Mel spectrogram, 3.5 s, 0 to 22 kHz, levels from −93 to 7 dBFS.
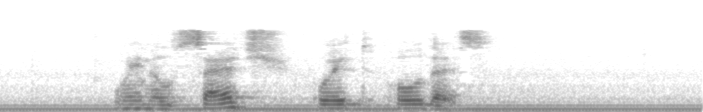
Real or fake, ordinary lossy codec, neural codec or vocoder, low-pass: fake; MP3, 32 kbps; codec, 16 kHz, 8 kbps, FunCodec, trained on Chinese and English, 25 frames a second; 7.2 kHz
